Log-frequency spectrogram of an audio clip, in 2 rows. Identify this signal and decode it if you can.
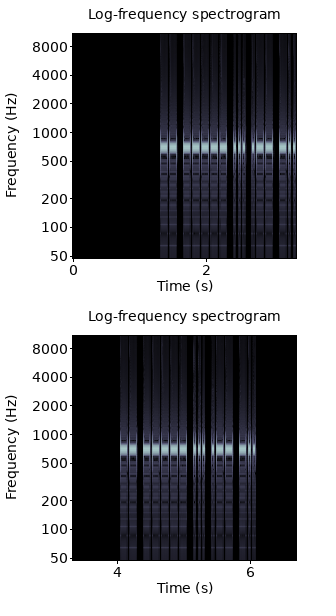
Morse code, heard as a keyed tone, about 34 wpm, 700 Hz. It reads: M0SWD M0SWD
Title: DXCC-100 Call Signs - 5 Characters - Repeated 2x - 35wpm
